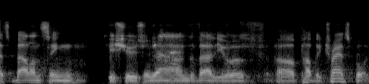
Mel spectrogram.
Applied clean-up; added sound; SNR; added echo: neural mask model Resemble Enhance denoiser.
